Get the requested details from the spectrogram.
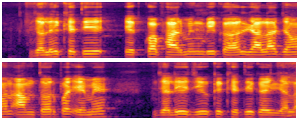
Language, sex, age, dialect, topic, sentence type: Bhojpuri, male, 18-24, Southern / Standard, agriculture, statement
